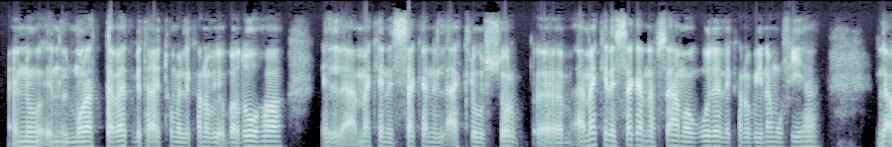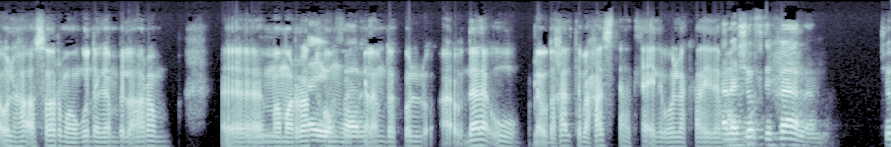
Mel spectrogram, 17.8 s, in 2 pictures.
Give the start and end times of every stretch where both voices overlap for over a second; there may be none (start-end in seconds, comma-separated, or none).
11.3-12.7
